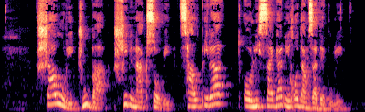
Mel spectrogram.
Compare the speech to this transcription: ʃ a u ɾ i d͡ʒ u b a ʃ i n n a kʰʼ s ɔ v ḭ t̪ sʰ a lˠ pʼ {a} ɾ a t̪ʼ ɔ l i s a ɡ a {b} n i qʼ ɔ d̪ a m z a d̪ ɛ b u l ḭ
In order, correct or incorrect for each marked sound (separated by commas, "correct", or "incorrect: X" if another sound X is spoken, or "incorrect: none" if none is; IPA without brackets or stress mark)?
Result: incorrect: i, incorrect: none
